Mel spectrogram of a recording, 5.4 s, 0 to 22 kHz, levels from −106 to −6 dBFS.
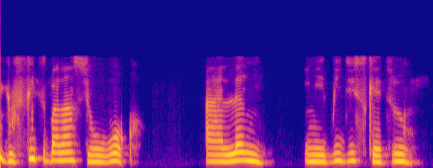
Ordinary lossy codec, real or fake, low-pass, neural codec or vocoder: none; fake; 5.4 kHz; codec, 24 kHz, 3.1 kbps, DualCodec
